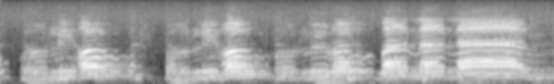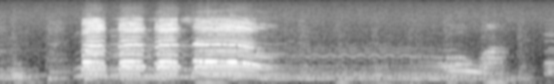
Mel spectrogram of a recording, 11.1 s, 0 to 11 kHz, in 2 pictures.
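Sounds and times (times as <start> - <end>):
swing jazz record playing: 0.0 - 11.0.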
